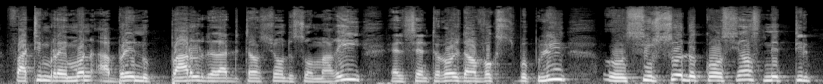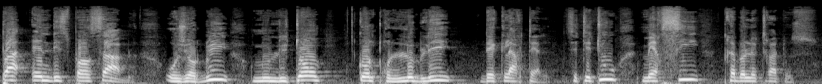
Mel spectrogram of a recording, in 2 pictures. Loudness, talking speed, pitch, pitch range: -9 LUFS, 140 wpm, 165 Hz, 150-190 Hz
